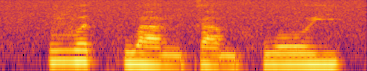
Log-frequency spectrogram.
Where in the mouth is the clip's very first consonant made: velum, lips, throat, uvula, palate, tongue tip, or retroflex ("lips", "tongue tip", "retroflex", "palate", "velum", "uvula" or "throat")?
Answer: lips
